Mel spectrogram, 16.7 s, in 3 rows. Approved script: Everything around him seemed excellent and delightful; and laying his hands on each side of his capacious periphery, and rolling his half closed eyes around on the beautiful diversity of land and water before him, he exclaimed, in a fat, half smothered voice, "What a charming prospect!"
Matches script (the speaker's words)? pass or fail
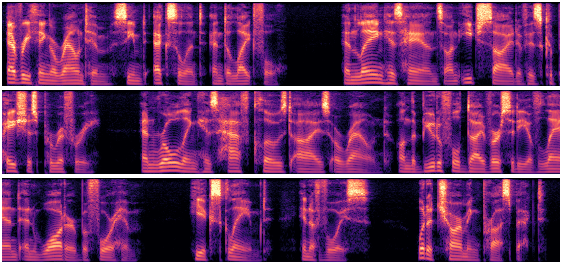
fail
